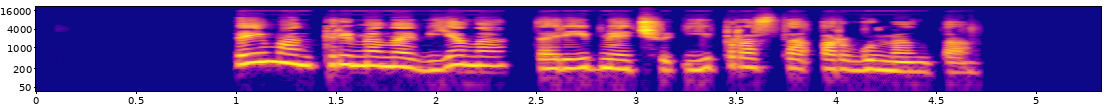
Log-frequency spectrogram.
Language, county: Lithuanian, Šiauliai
